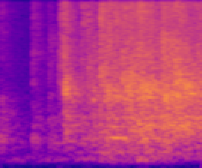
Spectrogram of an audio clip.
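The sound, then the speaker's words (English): Slow applause for Boris Johnson begins hesitantly and quietly, then swells after about half a second into a steady, fuller wash of clapping that holds to the end. “Applause for Johnson came, but slowly.”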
